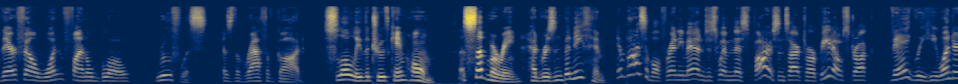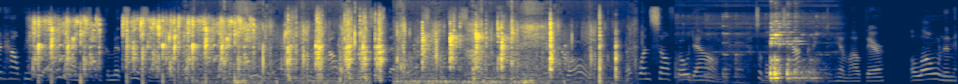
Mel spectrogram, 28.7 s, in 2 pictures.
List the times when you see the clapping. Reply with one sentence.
The clapping can be heard from 14.8 to 23.7 s.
